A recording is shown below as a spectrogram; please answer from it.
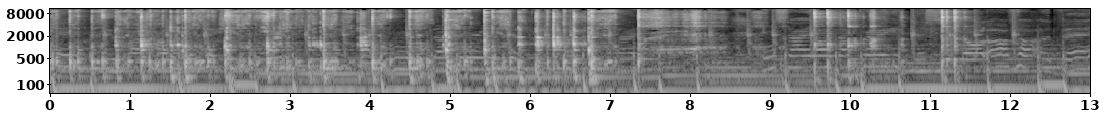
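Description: Wire whisk clinking and scraping rapidly against a stainless steel mixing bowl while stirring a little liquid, over background music.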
